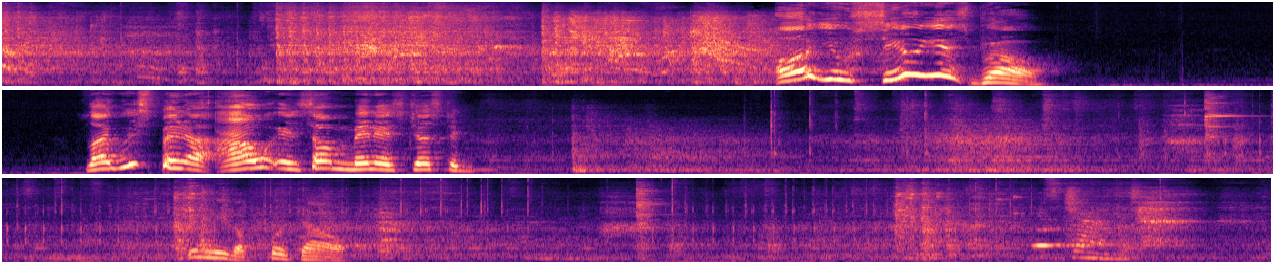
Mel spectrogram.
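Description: A television plays game music and sound effects through its speaker.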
